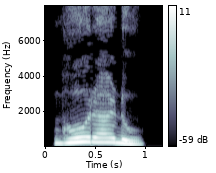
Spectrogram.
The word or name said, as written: ಭೋರಾಡು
